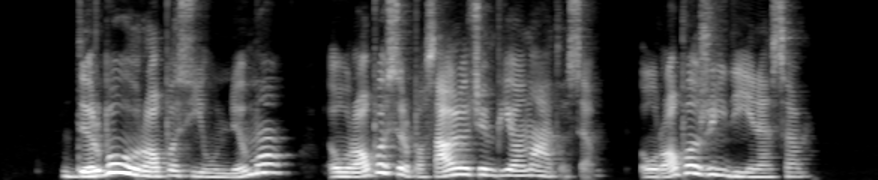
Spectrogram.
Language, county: Lithuanian, Vilnius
